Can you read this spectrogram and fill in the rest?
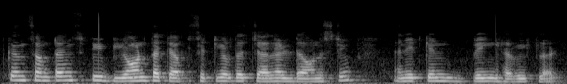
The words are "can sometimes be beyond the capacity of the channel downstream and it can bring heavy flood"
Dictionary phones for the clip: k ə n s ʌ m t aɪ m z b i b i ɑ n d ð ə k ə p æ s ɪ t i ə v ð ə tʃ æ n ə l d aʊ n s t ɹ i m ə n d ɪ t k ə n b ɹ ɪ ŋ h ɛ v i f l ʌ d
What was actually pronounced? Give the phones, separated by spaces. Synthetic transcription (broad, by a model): k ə n s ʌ m t aɪ m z b i b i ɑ n d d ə k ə p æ s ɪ t i ə v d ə tʃ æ n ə l d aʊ n s t i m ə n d ɪ t k ə n b ɹ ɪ ŋ h ɛ v i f l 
